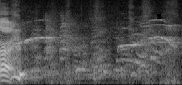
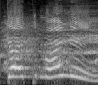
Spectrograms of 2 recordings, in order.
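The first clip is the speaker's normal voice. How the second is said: loud; 7 semitones higher, much slower than usual. Shown as a demonstration. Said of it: "We're gonna do it really loud".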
